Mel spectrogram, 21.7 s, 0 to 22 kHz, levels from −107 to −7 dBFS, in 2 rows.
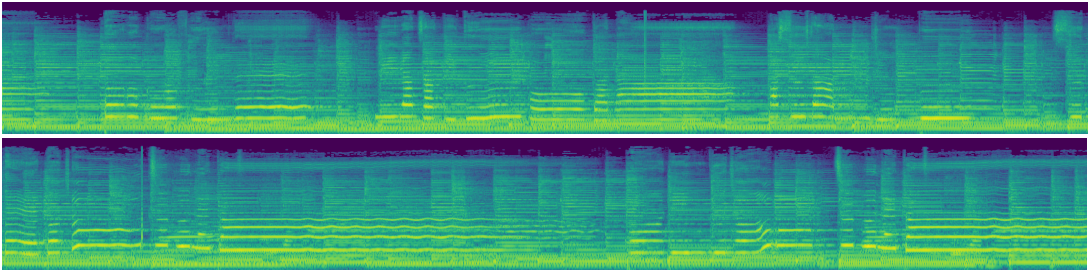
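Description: A sharp, dry snap cuts across the sound at 6.43 s, and a second, even tighter one follows at 12.26 s. Both peak around -5 dBFS and sit on top of the audio rather than interrupting it. This is an electrical switching spike, likely from a nearby switch, motor or static discharge arcing briefly and coupling into the audio line as a momentary burst.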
